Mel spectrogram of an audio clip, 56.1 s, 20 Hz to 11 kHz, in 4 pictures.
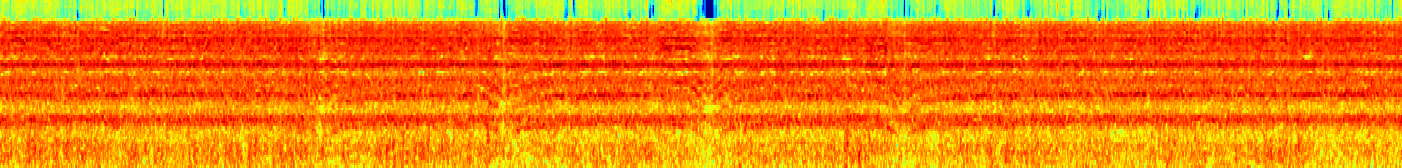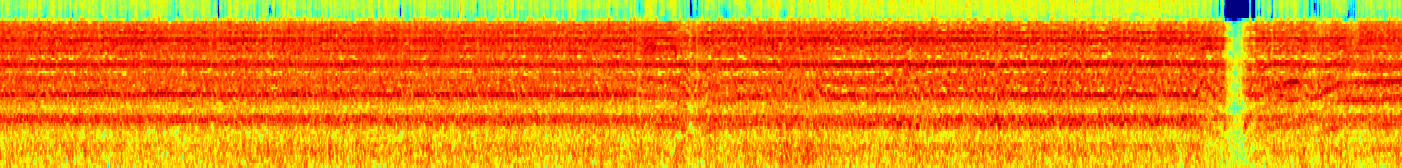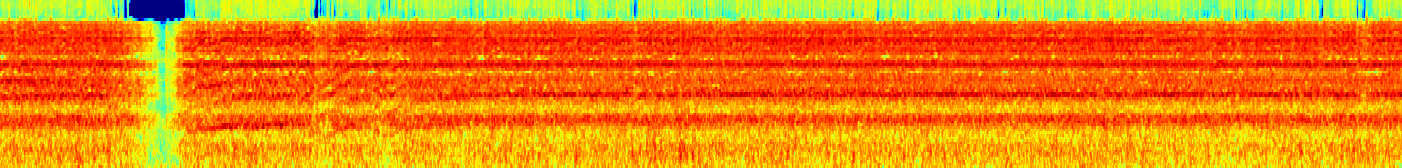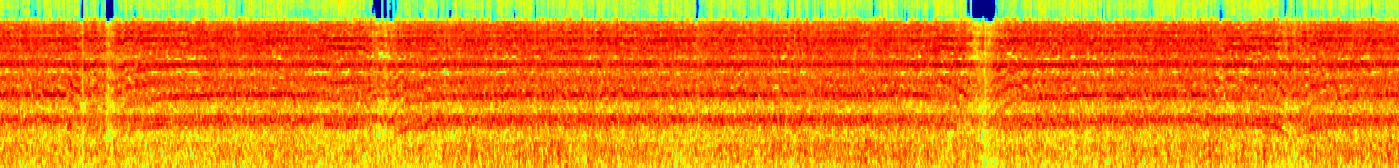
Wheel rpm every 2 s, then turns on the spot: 230, 220, 210, 200, 210, 230, 230, 230, 240, 230, 210, 210, 210, 140, 160, 170, 220, 230, 230, 230, 230, 200, 210, 210, 230, 210, 200, 210.
none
